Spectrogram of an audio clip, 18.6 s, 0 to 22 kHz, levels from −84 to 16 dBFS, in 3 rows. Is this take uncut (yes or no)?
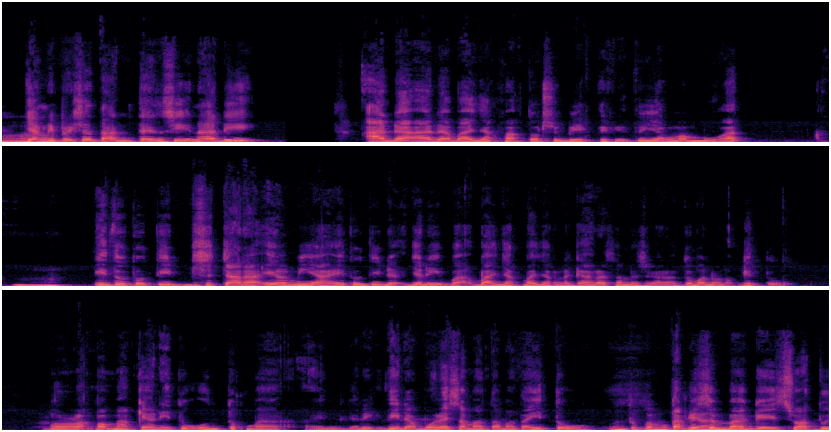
no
